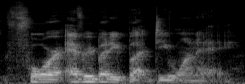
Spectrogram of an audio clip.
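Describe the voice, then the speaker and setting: A man's voice: lowish voice, normal speed, darkish tone. A man co-hosting a sports podcast, chatting casually as a coach recapping competitions and giving opinions. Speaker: cheerleading podcast co-host and coach. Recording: roomy, echoey sound.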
